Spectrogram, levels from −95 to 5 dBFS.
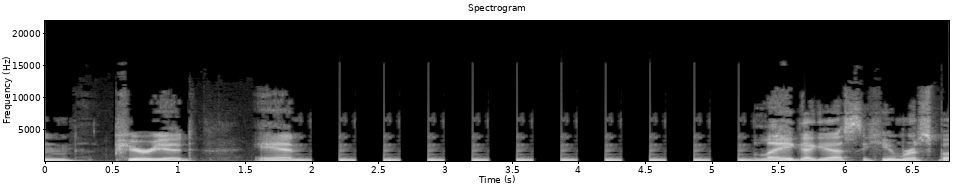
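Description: Right after "period and", at 2.00 s, the speech breaks into a stutter with silent gaps. A 118 ms fragment repeats ten times, each followed by about 214 ms of dead digital silence, on a steady 333 ms cycle until 5.32 s, when normal playback resumes at "leg I". The likely cause is a stalled player or stream that replayed its last buffered fragment on each retry and then ran dry, losing the audio in between.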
